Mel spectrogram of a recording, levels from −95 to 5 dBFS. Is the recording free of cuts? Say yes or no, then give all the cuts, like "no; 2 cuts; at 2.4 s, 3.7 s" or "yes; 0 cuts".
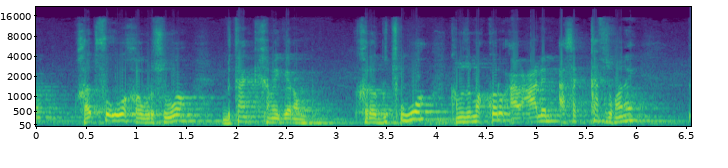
yes; 0 cuts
